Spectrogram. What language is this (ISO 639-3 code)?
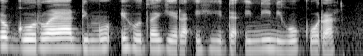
kik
